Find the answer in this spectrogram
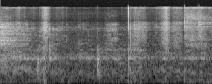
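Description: Quiet scratching of a pencil drawing lines on paper, with a few faint short taps.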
